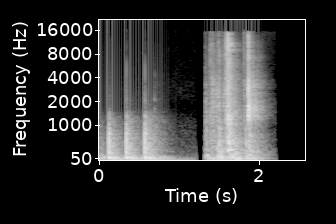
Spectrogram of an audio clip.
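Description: A police sergeant gives three firm, evenly spaced knocks on a wooden apartment door, loud, followed after a short pause by a louder, noisier rattle lasting under a second.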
